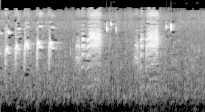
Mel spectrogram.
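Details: Long-tailed shrike training recording: a run of short chirps followed by broad harsh buzzy bursts and tiny high pips.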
